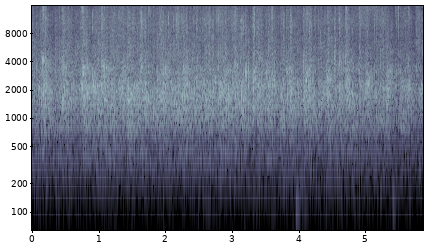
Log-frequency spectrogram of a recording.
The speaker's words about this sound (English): So can we give them a round of applause, our staff?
